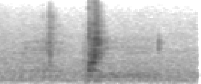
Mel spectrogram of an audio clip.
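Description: Small metal clicks from sewing-machine parts being handled while a grub screw is started into the hook linkage: a light click, then a louder short clink about a second in, then a faint tick.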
